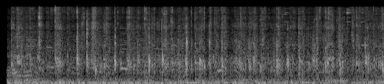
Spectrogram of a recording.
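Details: Horse hoofbeats: a steady run of sharp, broadband clip-clop knocks, roughly two to three each second, over a constant low rumble and faint voices.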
